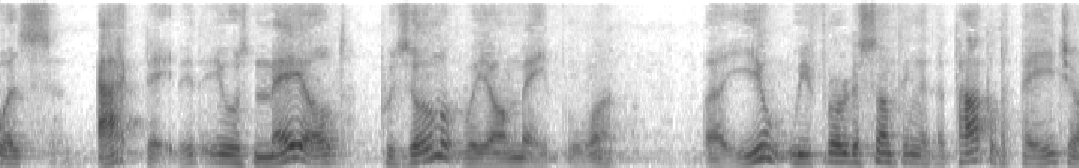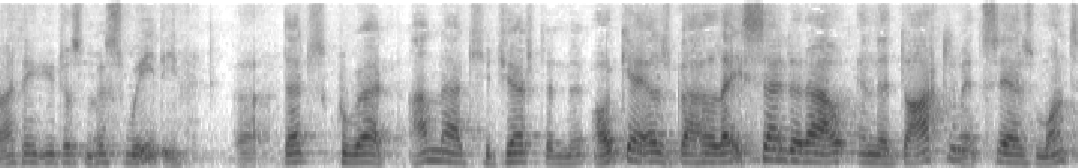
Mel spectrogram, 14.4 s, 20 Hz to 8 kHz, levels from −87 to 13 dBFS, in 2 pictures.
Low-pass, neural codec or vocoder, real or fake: 7.2 kHz; codec, 24 kHz, 0.9 kbps, WavTokenizer, medium speech release version 1; fake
